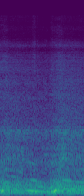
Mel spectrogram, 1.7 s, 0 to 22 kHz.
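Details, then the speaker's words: 2012 Dodge Charger police edition, 3.6 V6, 81,000 miles, temperature gauge mid (car overheated before, fans not turning on): revs up cleanly and settles to a smooth, even idle with no knocks or misses. "revs up 9th idle smooth dashboard is not cracked"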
